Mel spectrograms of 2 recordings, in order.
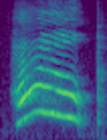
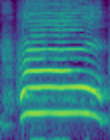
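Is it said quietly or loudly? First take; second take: quietly; loudly. First: It is said quietly. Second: It is said loudly.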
